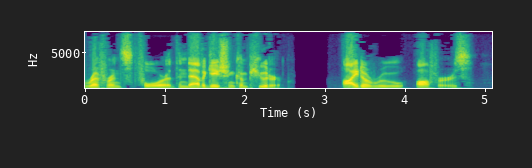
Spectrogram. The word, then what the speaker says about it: ADIRU: So, the ADIRU system, also known as the Air Data Initial Reference Unit, we pronounce it IDARU, is the standard in modern avionics.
